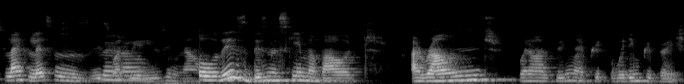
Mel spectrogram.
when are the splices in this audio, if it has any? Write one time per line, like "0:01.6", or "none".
0:02.0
